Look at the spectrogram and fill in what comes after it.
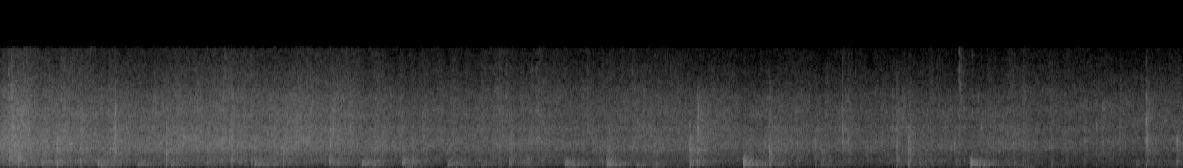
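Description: Oil sizzling in a nonstick wok as a tempering of green chillies, garlic, curry leaves and spice seeds fries, while a wooden spatula stirs and scrapes the pan with scattered short clicks. The sizzle is strongest at the start and eases off slowly.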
